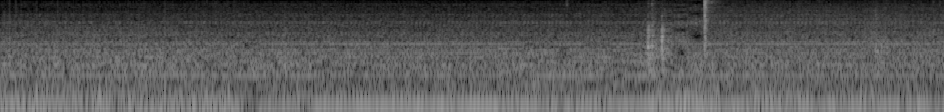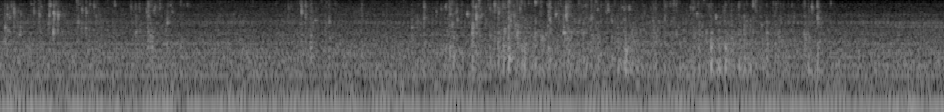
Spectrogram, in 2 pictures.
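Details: Portable ice machine after replacing the faulty limit switch: low steady hum, water trickling and pumping, then clatter as first ice drops; working normally.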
